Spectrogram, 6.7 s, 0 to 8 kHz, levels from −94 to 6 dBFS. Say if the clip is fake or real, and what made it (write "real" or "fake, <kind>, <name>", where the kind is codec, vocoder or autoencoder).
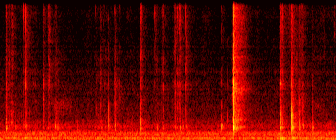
fake, vocoder, BigVGAN v2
